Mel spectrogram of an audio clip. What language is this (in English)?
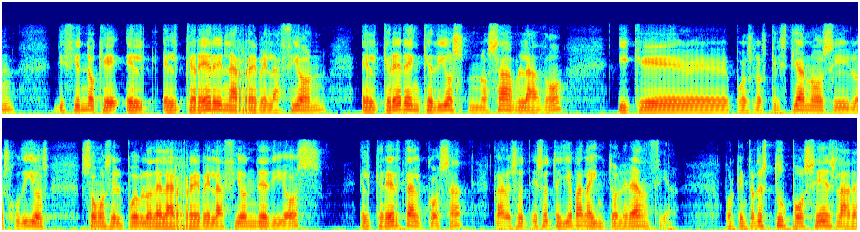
Spanish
